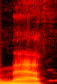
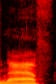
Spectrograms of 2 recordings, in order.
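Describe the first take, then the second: First: The word ends with a th sound. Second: The word ends with an f sound. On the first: The speaker calls it right. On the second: The speaker calls it wrong.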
